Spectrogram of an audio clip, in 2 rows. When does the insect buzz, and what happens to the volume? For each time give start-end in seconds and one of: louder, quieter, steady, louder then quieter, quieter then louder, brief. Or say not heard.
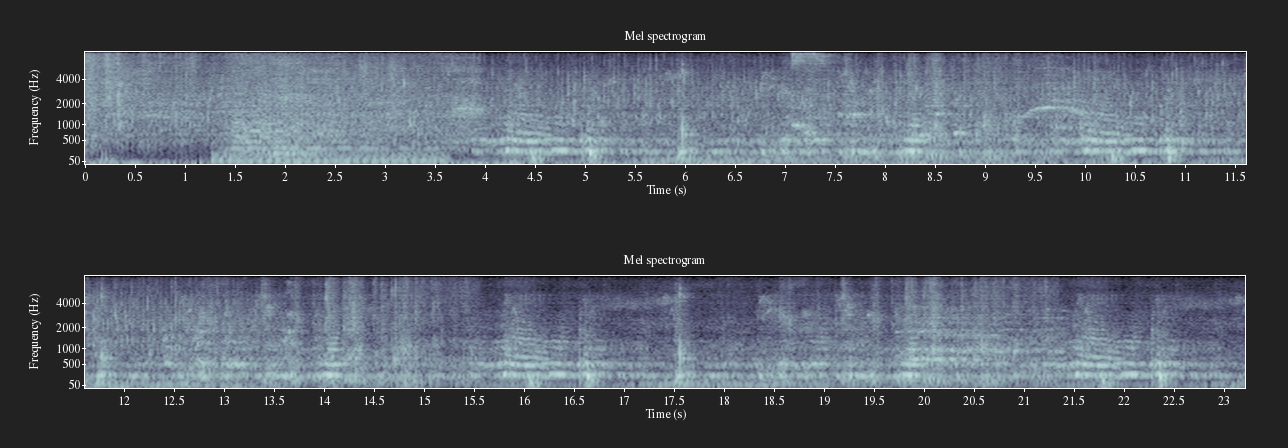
0.0-23.1 steady.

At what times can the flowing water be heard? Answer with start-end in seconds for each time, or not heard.
0.0-13.5.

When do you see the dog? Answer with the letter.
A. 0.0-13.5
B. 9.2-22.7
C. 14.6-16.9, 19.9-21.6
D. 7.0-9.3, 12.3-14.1
D.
